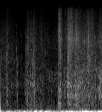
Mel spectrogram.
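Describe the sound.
Irregular footsteps crunch along a forest path, several soft, scuffing steps in uneven rhythm at moderate loudness, with no voices over them.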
